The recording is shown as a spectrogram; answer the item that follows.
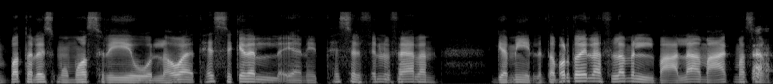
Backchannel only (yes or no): yes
